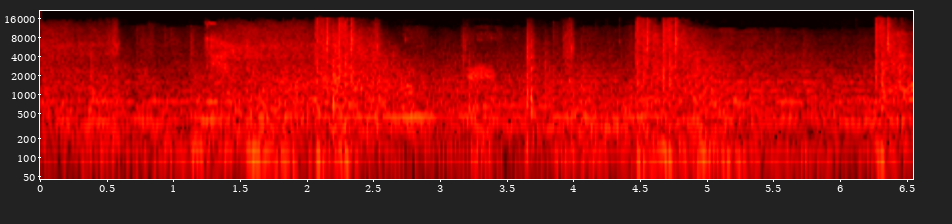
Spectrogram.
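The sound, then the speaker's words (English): Gunfire from an incendiary weapon in a video game: a few sharp, scattered shots that stand out over a steady, noisy game background. “I'm actually getting some pretty good shots with this incendiary.”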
